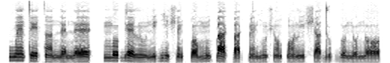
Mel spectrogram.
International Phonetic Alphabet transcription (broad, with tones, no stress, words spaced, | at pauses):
wɛ̃˦te˧tã˨ nɛ˨nɛ˨˦ | mo˦ɡɛ˦˨ lũ˨ ni˨˦ɡĩ˦˨ʃɛ̃˧ k͡pɔ˧mũ˦k͡pa˦˨k͡pa˨ k͡pɛ̃˨ɡũ˧ʃɔ̃˧ k͡pɔ̃˨lĩ˨˦ʃa˧ du˦ɡ͡bo˦˨no˧nɔ˧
